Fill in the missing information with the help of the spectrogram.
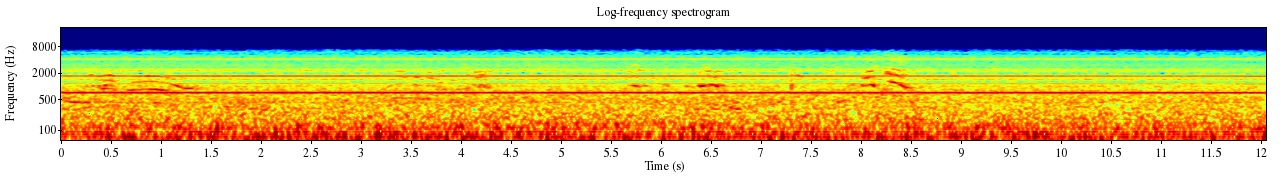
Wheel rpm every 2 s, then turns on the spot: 0, 0, 0, 0, 0, 0.
none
